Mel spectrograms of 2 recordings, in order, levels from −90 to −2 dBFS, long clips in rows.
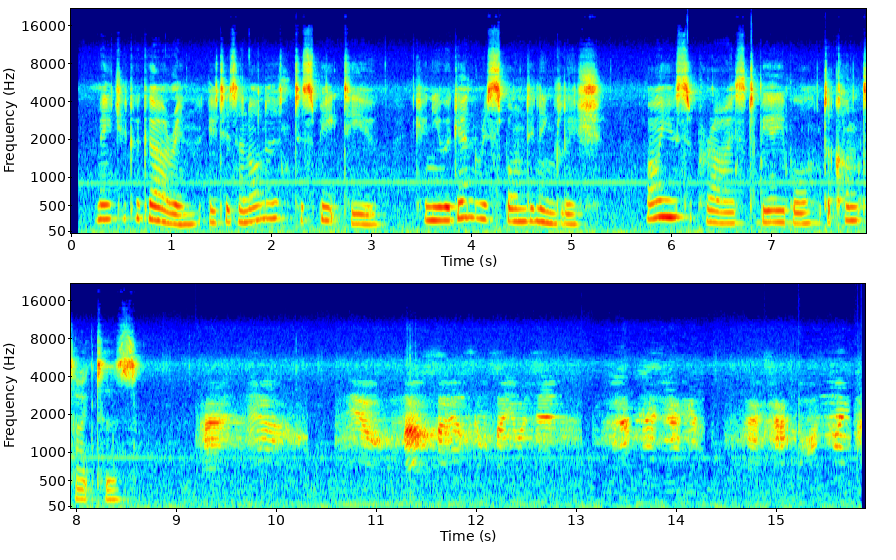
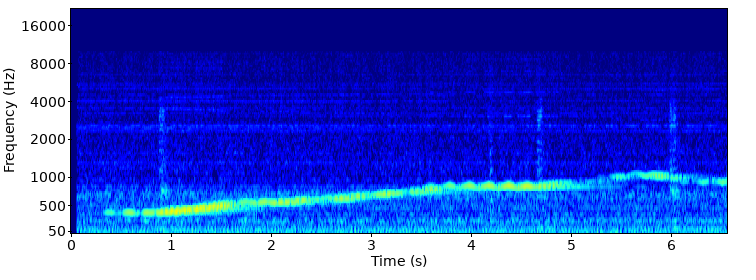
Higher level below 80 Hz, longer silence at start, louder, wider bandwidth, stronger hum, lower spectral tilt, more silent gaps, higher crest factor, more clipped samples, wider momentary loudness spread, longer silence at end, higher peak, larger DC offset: first, -48 dBFS vs -64 dBFS; about the same, 0.1 s vs 0.05 s; first, -19 LUFS vs -46 LUFS; first, 15.5 kHz vs 10 kHz; neither; second, -2.5 dB/octave vs -5 dB/octave; neither; first, 22 dB vs 16 dB; neither; about the same, 15 LU vs 16 LU; about the same, 0.05 s vs 0 s; first, 0 dBFS vs -30 dBFS; neither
